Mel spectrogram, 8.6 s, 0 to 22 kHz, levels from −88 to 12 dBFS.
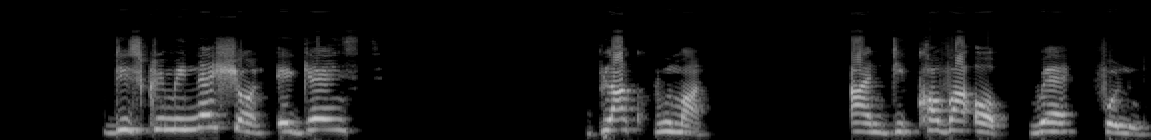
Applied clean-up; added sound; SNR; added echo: none; none; none; none.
